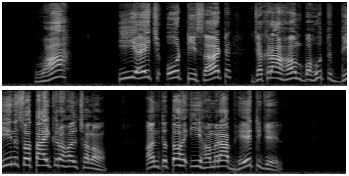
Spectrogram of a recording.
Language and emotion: Maithili, surprised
